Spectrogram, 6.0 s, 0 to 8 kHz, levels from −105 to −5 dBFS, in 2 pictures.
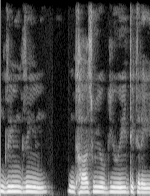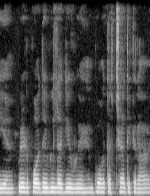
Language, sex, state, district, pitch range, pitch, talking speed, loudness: Hindi, female, Uttar Pradesh, Etah, 175-190 Hz, 180 Hz, 190 wpm, -16 LUFS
